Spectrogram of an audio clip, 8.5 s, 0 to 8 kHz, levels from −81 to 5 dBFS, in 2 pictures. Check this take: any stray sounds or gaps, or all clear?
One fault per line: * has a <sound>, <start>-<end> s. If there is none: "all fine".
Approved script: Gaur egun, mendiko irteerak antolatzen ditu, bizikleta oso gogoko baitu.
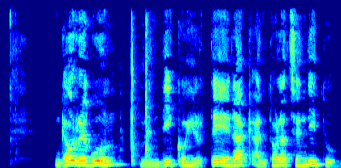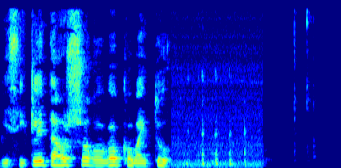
* has a laugh, 6.6-7.4 s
